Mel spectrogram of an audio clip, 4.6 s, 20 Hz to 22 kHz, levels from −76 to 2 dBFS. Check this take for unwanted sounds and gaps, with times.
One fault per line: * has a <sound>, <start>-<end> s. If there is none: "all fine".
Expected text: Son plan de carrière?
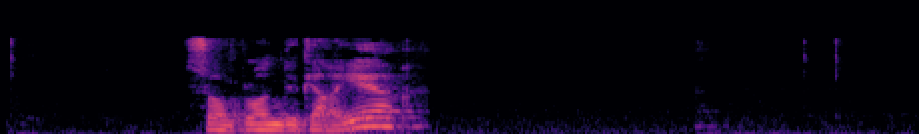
all fine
